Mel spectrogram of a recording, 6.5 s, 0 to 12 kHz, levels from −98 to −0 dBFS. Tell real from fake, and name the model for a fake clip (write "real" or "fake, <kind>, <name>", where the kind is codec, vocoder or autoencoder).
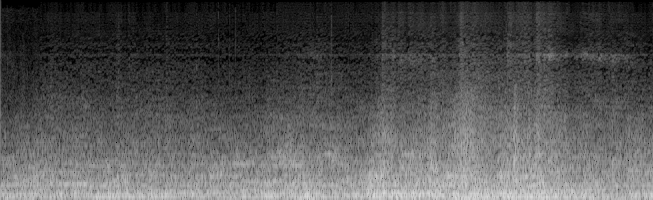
fake, codec, SNAC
